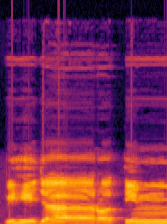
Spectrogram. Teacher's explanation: Hai bihijaratim karena huruf tak berharakat kasrah tanwin bertemu huruf mim dibacanya masuk dengan dengung dan ditahan sampai 3 harokat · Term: idgham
